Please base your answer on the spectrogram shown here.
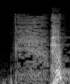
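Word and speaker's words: حُب: العلم هتبقى مفعول به فانتبه ان كلمه حب هنا هتنطق بضم الحاء على اساس انها اسم والعلم تبقى مضاف اليه مجرور وعلامه جره الكسره حب العلم والمعرفه والشوق للاكتشاف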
